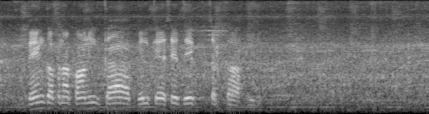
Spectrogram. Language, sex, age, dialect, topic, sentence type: Hindi, male, 36-40, Kanauji Braj Bhasha, banking, question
